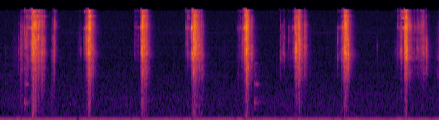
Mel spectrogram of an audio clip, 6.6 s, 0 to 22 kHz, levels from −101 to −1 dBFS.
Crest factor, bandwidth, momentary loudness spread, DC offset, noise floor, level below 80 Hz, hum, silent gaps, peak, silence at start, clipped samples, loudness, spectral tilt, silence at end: 28 dB; 17 kHz; 11 LU; under 0.1%; -71 dBFS; -80 dBFS; none; none; -4 dBFS; 0.3 s; under 0.1%; -26 LUFS; 5.5 dB/octave; 0.2 s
